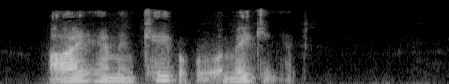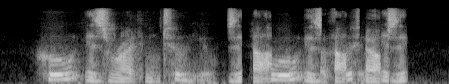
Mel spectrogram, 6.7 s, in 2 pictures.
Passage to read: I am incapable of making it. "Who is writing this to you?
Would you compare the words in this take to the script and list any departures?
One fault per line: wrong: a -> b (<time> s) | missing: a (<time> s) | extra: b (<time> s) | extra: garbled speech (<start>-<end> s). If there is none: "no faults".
missing: of (1.6 s)
missing: this (4.6 s)
extra: garbled speech (5.1-6.4 s)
